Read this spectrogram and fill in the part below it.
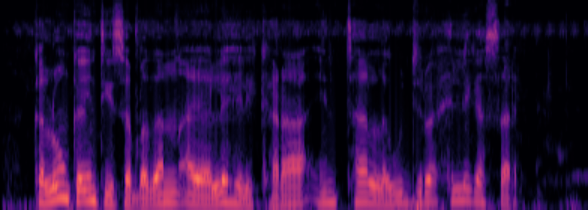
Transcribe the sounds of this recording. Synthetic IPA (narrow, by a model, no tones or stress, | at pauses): kʰɐlːuːŋkʰɐɪnt̪ʰiːsɐbɐðɐnɐjaːlɐɦɛlɪkʰɐɾaːɪnt̪ʰɐlɐɣʊt͡ʃɪɾɔħɪlːɪɣɐsɐɾɛ̰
